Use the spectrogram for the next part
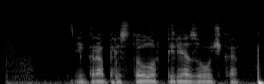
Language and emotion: Russian, neutral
